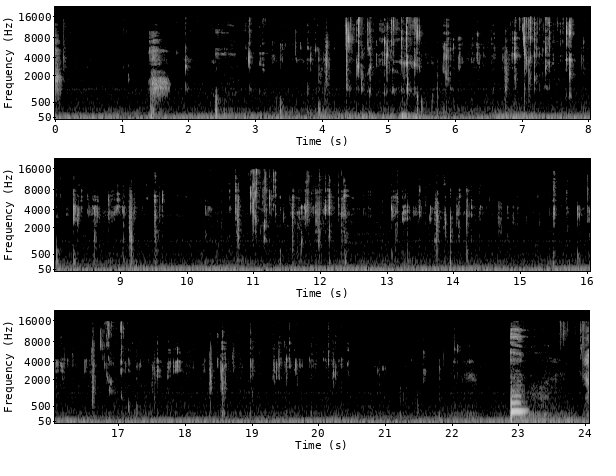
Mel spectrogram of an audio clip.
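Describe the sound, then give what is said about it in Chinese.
Faint chewing of a bite of sour food: soft wet clicks and smacks scattered throughout, with a sharper, louder crunch near the end. “难不成是怕我下毒吗？那我先吃一口好不好？”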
